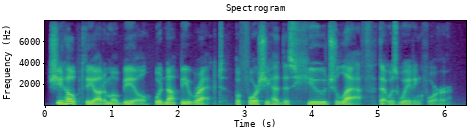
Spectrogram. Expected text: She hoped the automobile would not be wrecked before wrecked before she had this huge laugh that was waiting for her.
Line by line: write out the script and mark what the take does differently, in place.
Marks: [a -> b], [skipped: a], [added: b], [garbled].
She hoped the automobile would not be wrecked before [skipped: wrecked before] she had this huge laugh that was waiting for her.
